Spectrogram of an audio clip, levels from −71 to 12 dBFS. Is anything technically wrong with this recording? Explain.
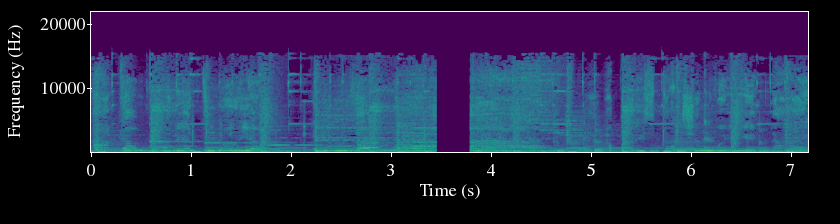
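Yes. From 3.45 to 3.79 s there is a playback stall: the sound cuts out mid-flow for about 340 ms of silence, then resumes. This is likely the player running short of buffered data, or its output thread being blocked, until it recovered.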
